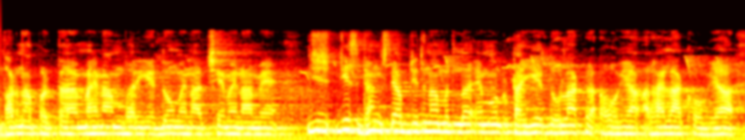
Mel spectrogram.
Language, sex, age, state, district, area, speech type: Hindi, male, 18-30, Bihar, Begusarai, urban, spontaneous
